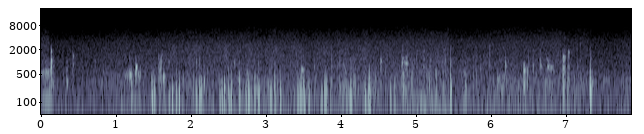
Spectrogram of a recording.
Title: Stomach growl.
